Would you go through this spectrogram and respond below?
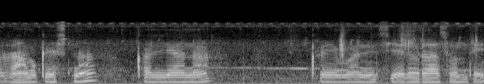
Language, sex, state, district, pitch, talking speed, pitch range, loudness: Telugu, male, Andhra Pradesh, Manyam, 110 Hz, 50 wpm, 110-130 Hz, -19 LUFS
